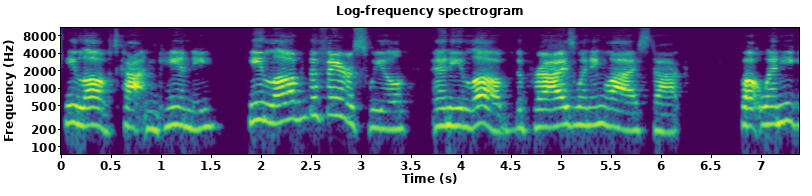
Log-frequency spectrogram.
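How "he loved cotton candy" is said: ordinary delivery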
